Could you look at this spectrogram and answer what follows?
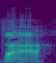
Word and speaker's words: ye: uh by the way the word ye is pronounced the so it is not ye it is the and it's using the thorn and the thorn is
